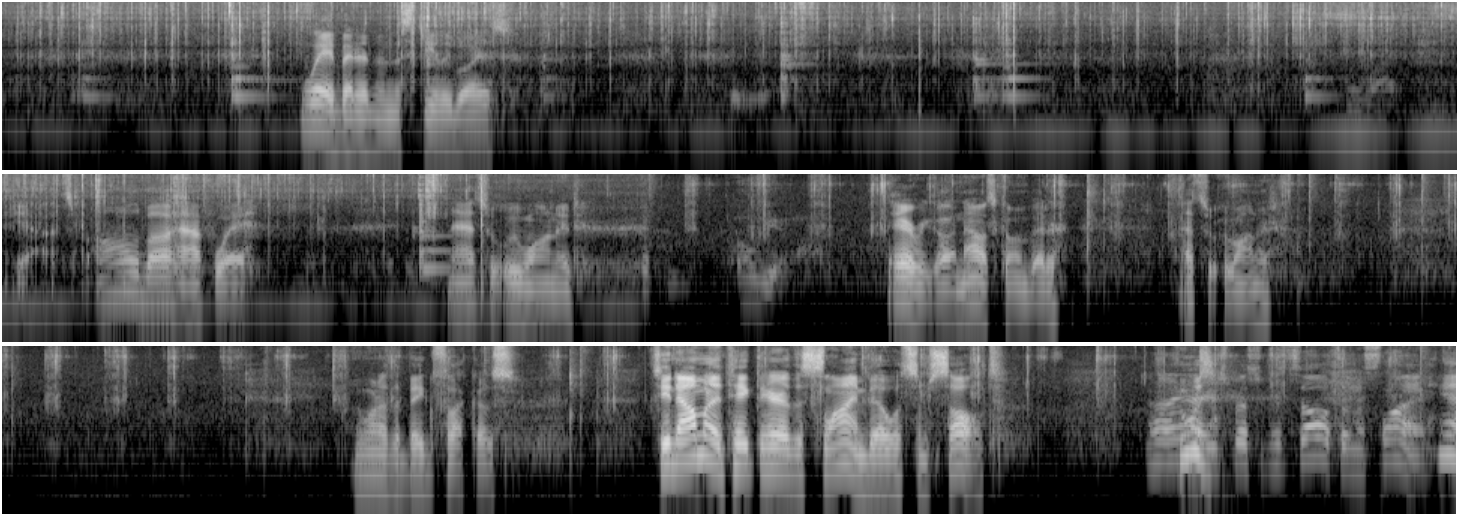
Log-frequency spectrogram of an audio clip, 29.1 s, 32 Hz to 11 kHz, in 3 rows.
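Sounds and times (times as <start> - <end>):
small sharp pops: 0.0 - 13.0, 22.6 - 23.8
bacon sizzling in grease: 0.0 - 29.0
pepper grinder crunching: 0.0 - 29.0.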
